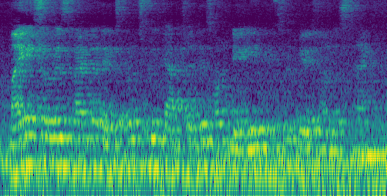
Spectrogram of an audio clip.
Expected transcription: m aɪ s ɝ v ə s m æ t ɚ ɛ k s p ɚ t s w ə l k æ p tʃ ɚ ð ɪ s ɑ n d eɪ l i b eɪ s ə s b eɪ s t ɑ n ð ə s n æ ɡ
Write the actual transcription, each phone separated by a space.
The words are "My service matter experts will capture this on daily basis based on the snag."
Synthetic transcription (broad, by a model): m aɪ s ɝ v ə s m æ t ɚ ɛ k s p ɚ t s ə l k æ p tʃ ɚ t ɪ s ɑ n d eɪ l i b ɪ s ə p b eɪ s ɑ n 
